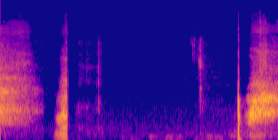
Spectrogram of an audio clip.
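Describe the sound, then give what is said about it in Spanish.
A female dog barks in short, sharp bursts: a couple of quick barks, a pause of near silence, then two more loud barks. No talking is heard. “tenemos una perra que ha decidido que va a gritar”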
